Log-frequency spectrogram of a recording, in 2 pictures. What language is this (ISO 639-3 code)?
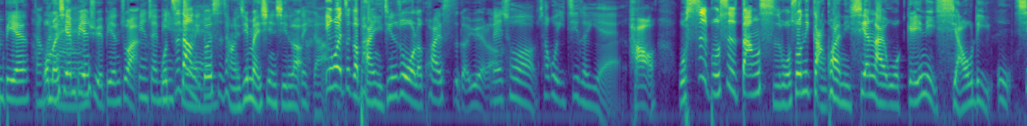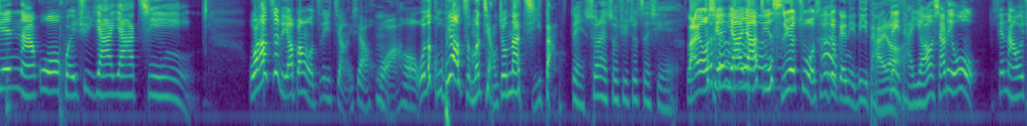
zho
